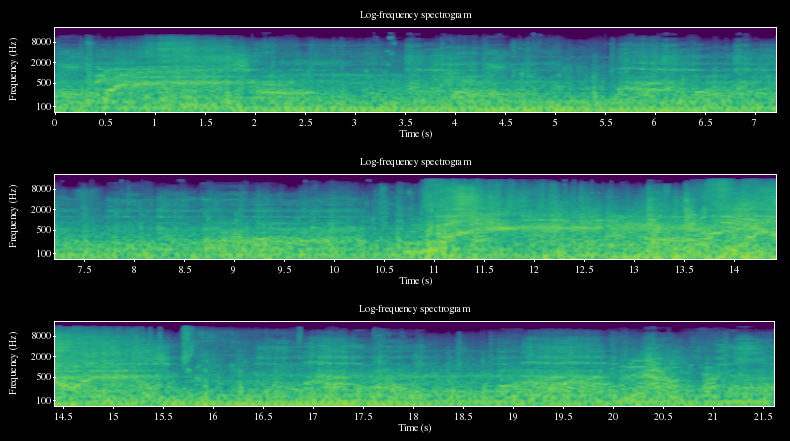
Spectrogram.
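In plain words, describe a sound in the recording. Monsters growl and snarl nearby.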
